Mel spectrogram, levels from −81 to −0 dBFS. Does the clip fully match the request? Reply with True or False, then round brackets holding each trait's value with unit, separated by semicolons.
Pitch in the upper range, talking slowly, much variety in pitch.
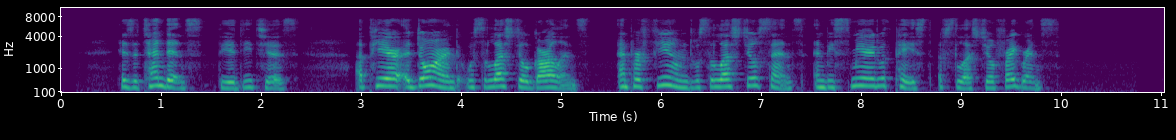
False (225 Hz; 115 wpm; 2.9 semitones)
